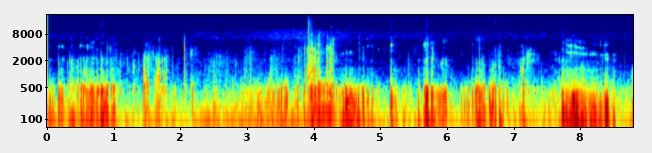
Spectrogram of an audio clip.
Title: stomach growling 8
